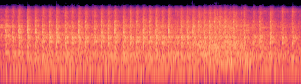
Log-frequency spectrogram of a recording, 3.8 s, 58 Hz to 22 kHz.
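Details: Yamaha Neo's 50 scooter, 50cc two-stroke, after service (new hoses, air filter, spark plug, 2-stroke oil), idling during a multimeter charging check: quick, even buzzy popping with no stumbles or fading. Normal idle.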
